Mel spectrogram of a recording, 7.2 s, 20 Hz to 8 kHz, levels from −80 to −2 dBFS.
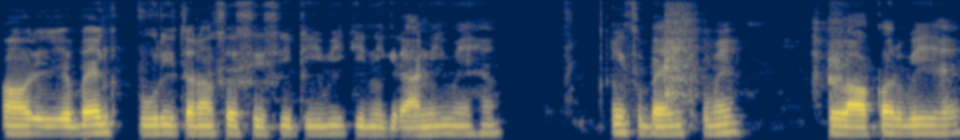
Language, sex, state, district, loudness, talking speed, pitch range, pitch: Hindi, male, Uttar Pradesh, Gorakhpur, -17 LUFS, 140 wpm, 115-120 Hz, 120 Hz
